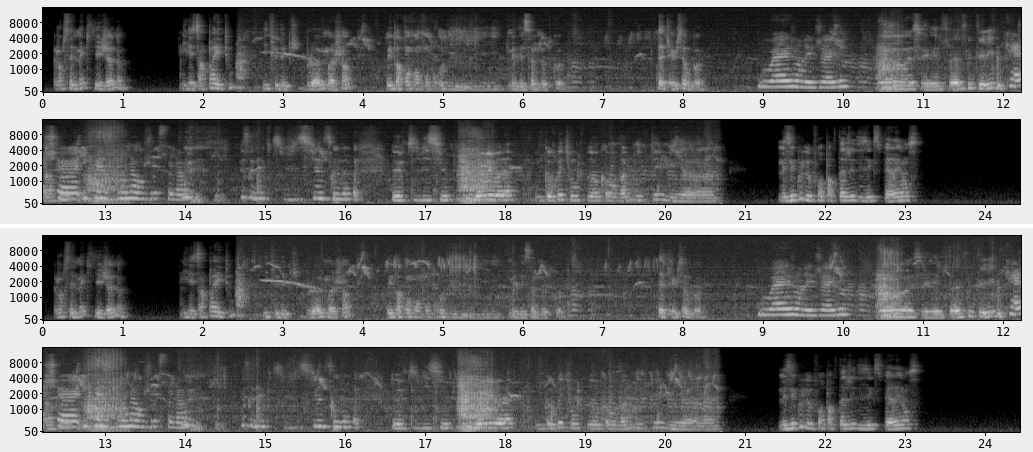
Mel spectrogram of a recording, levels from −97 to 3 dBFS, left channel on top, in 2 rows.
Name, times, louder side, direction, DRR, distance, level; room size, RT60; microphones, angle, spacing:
voice 1, 0.1-1.0 1.7-2.4 2.8-3.8 4.3-6.5 7.7-8.3 10.4-12.6 13.9-14.2 14.7-18.1 18.4-20.7 21.4-23.2, left 1 dB, 70° left, 1.0 m, -33 dB
sound 1, 2.4-20.7, right 4 dB, 50° right, 0.6 m, -40 dB
voice 2, 8.9-10.1 12.1-14.1, equal, 5° right, 0.3 m, -30 dB
2.6 x 2.0 x 3.6 m
head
